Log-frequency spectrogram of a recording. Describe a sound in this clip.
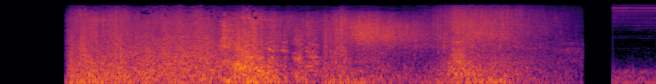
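A fiery explosion roars and rumbles.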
